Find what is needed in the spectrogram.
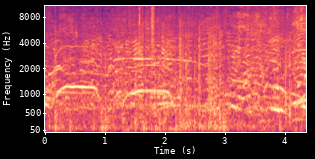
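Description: Fireworks display going off steadily, a dense rumble of bursts with crackling. People's voices are heard over it, with drawn-out exclamations.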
